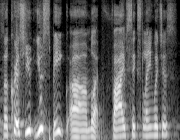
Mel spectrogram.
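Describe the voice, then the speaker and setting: Slow-speaking radio host, laughing often. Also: medium pitch, big pitch swings, soft background music. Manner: laughs easily, short reactions. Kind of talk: casual interview chat.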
